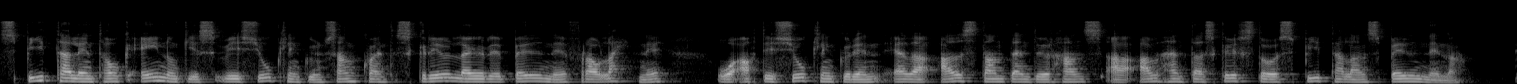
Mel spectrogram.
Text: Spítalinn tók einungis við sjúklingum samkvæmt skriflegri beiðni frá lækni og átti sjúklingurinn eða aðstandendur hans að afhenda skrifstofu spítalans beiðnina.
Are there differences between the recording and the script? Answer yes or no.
no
